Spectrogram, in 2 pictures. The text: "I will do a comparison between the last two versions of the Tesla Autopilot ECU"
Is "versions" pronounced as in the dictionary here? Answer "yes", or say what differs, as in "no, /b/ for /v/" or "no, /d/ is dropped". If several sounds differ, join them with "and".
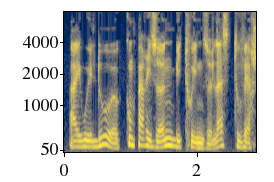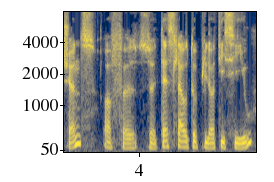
no, /ʃ/ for /ʒ/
